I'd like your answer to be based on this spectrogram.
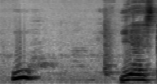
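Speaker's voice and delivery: normal talking voice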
